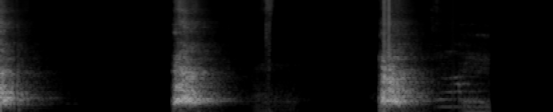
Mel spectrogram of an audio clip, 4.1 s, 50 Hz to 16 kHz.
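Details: Labrador Retriever named Coco barking indoors during a live stream while a woman speaking Bengali tells him to get down and calm; two loud broad barks about 1.5 seconds apart, each trailing off, after a fading earlier bark.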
